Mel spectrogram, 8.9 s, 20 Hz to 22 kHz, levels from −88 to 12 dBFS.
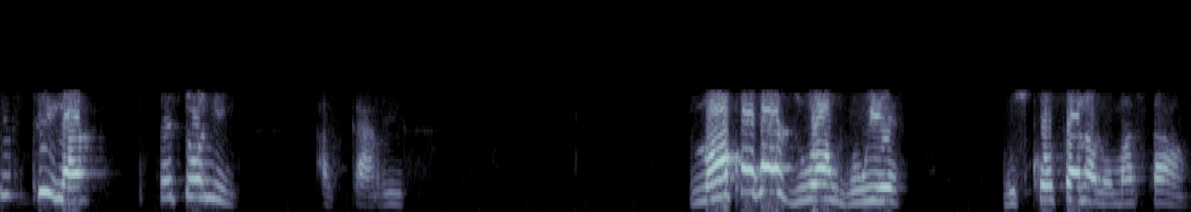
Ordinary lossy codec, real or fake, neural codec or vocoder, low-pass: none; fake; vocoder, 44.1 kHz, 128 mel bands every 256 samples, BigVGAN v2; 3.6 kHz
